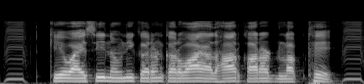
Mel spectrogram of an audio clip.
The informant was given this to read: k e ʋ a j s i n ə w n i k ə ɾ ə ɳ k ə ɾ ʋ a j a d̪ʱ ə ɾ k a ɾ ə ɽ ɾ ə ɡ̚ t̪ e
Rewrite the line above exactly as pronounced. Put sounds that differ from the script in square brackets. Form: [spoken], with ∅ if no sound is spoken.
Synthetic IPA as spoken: k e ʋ a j s i n ə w n i k ə ɾ ə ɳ k ə ɾ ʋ a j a d̪ʱ [a] ɾ k a ɾ ə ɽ [l] ə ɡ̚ [t̪ʰ] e

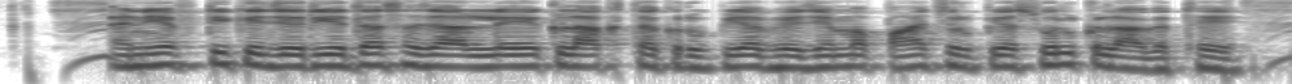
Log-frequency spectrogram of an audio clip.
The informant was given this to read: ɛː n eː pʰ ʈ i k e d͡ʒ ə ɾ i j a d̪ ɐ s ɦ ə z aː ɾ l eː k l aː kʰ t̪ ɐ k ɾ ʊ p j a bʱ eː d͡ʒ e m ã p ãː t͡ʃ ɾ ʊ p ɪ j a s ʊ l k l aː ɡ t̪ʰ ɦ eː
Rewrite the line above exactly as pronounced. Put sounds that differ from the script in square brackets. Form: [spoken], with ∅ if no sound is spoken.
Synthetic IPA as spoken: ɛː n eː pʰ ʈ i k e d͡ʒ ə ɾ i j [e] d̪ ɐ s ɦ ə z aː ɾ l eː k l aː kʰ t̪ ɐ k ɾ ʊ p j a bʱ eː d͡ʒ e m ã p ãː t͡ʃ ɾ ʊ p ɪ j a s ʊ l k l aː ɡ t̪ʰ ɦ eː

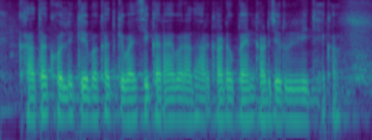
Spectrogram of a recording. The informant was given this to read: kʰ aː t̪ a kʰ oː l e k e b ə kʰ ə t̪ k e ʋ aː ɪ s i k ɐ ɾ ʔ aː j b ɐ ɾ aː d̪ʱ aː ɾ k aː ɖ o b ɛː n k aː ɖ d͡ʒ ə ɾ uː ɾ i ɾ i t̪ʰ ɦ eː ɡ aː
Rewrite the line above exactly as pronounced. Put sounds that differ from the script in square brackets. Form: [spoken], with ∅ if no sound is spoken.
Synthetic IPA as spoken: kʰ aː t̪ a kʰ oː l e k e b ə kʰ ə t̪ k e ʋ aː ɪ s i k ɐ ɾ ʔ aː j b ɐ ɾ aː d̪ʱ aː ɾ k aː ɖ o [p] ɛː n k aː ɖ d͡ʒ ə ɾ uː ɾ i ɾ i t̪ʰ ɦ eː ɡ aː

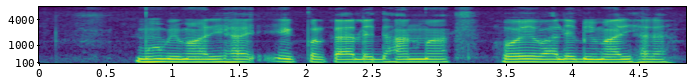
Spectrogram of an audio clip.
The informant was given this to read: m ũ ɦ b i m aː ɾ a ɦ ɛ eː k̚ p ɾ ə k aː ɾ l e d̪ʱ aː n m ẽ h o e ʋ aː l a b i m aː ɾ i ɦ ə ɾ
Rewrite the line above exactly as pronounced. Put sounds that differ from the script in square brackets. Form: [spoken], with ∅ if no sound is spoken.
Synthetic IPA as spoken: m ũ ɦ b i m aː ɾ [i] ɦ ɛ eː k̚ p ɾ ə k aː ɾ l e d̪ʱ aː n m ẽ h o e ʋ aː l [e] b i m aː ɾ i ɦ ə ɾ

